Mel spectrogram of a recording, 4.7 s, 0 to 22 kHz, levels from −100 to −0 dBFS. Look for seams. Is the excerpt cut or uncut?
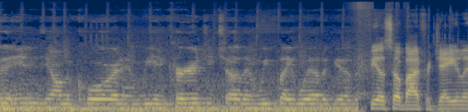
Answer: cut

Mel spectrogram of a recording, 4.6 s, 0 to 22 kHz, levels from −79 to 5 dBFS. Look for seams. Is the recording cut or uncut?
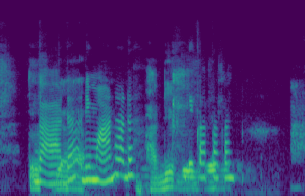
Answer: uncut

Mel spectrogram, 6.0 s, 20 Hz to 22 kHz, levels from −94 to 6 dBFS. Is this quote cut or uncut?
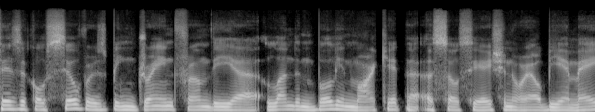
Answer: uncut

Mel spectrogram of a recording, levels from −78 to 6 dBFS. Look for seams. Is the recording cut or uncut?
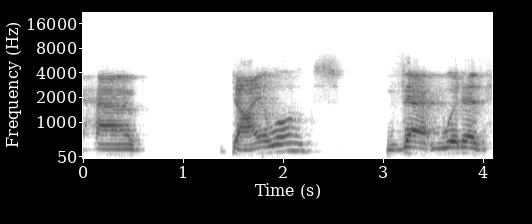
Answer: uncut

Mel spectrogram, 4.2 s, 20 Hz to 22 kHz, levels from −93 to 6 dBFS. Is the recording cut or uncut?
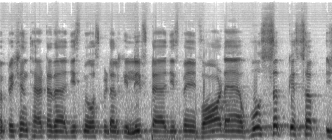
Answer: cut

